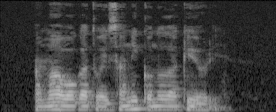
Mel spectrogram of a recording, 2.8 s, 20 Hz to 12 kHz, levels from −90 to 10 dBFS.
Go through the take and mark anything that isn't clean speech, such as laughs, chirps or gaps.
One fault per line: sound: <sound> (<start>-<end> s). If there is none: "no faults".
no faults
